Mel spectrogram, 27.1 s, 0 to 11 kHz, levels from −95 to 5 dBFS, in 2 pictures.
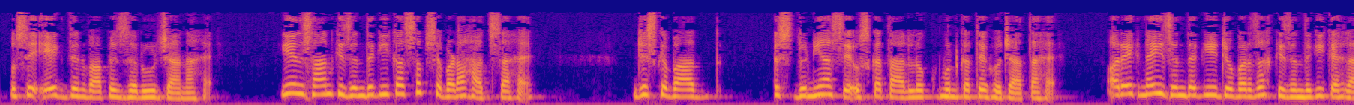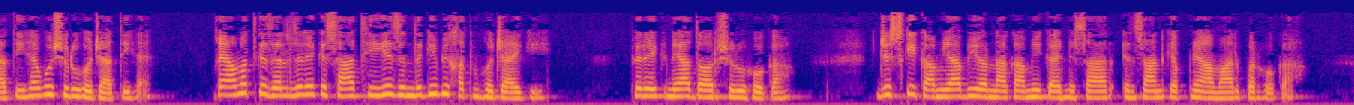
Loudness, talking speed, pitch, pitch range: -16 LUFS, 170 wpm, 180 Hz, 165-215 Hz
